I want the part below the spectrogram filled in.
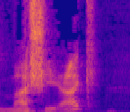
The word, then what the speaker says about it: Mashiach: or Hebrew it's pronounced Mashiach, M-A-S-H. I-A-C-H is how you write it in English, Mashiach, M-A-S-H, I-A-C-H, Mashiach.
